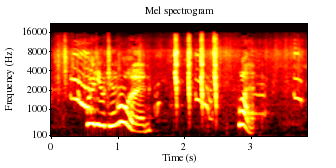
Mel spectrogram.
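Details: Litter of 5.5-week-old Pomeranian puppies, February 19, 2013: drawn-out tonal whines that slide and fall in pitch, a cluster in the first second and a half, then brief squeaks and a final falling yelp, indoors.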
